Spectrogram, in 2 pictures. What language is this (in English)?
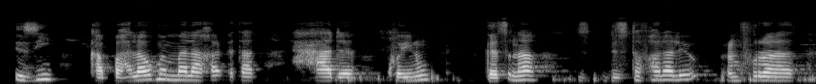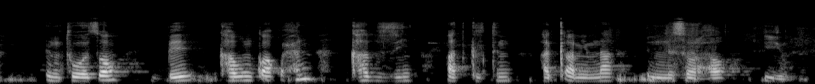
Tigrinya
